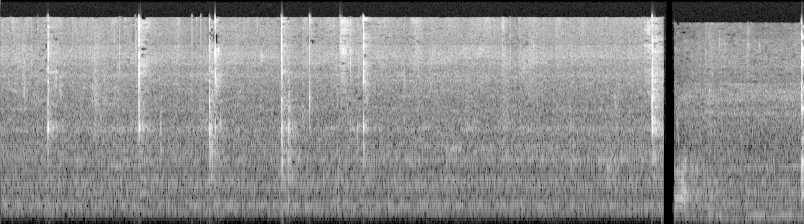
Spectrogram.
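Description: Spoon mixing marinated chicken pieces in a glass bowl, with a few sharp clinks of the spoon against the glass in the first three seconds.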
